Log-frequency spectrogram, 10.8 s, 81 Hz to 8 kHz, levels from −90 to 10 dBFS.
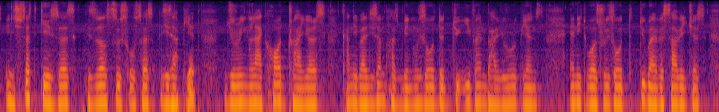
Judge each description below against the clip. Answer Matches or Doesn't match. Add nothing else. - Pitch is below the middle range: Matches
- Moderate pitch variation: Doesn't match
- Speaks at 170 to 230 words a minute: Doesn't match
